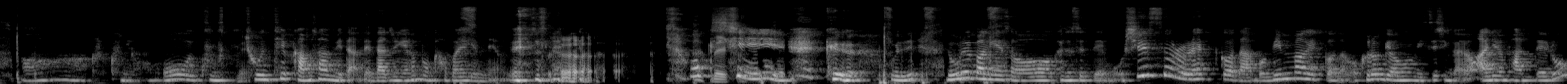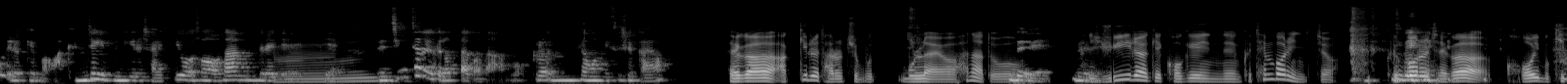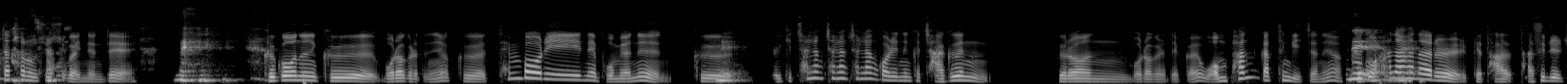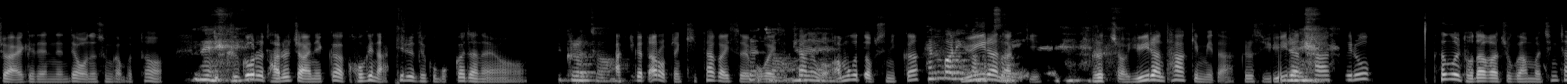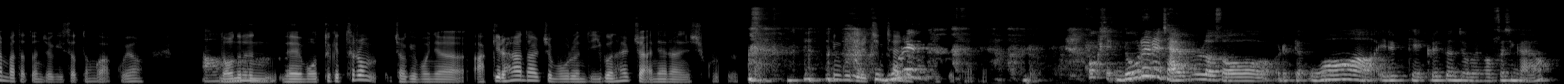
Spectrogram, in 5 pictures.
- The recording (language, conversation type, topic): Korean, podcast, 노래방에 가면 꼭 부르는 애창곡이 있나요?
- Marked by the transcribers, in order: tapping; other background noise; laugh; laughing while speaking: "예. 혹시 그"; laugh; laughing while speaking: "네. 아 잘하시"; laugh; laughing while speaking: "네"; laugh; laugh; laugh; lip smack; laugh; laugh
